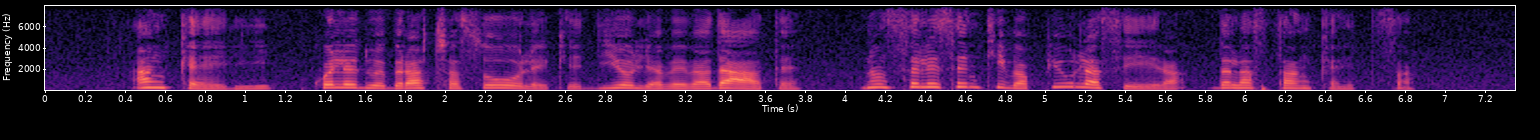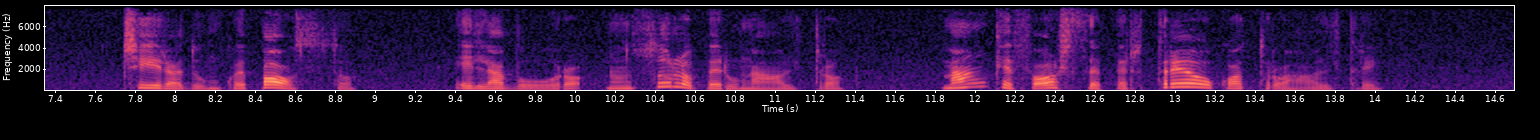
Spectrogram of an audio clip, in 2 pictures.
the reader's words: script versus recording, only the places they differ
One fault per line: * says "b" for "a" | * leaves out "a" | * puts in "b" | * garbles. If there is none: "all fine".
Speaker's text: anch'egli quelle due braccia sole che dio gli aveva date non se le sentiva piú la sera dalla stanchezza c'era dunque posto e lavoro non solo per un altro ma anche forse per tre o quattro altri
all fine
